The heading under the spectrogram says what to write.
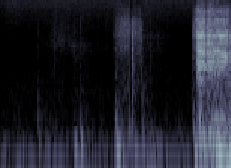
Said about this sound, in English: Okay, here we go. And now grab the paper right here and pull it up.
